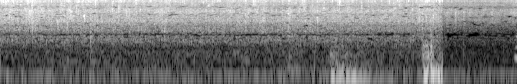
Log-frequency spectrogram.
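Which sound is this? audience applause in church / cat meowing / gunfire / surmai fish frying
surmai fish frying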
